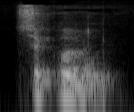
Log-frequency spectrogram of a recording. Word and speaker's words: Sikorski: Sikorski. Okay, it's pronounced as if it was S I C.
